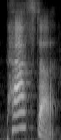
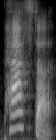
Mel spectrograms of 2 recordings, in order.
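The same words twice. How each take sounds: First: It is said with a Canadian pronunciation. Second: The same.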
